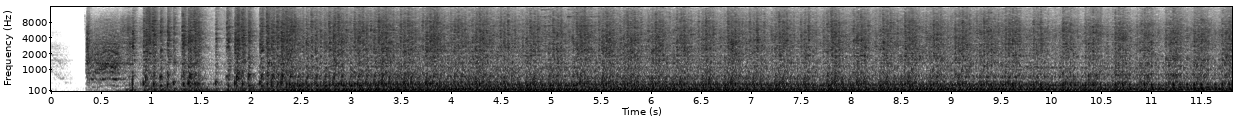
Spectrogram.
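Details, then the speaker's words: 1964 Ford F100, salvaged 302 V8 with a full-roller cam of 900-something lift, in park, first runs after decades off the road; loud choppy loping idle about three pulses a second; owner suspects the big cam; dies from lost ignition power. "boom [Music] sounds radical it's probably that Monster cam I put in it 900 and something lift full roller"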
